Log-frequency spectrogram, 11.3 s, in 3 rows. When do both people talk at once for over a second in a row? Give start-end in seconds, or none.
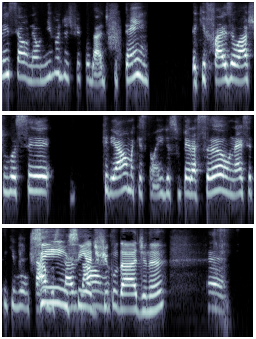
8.0-9.3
